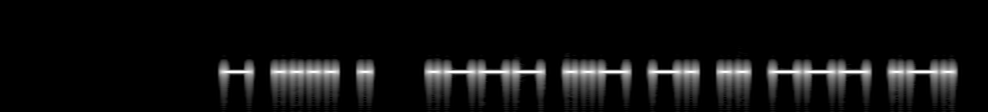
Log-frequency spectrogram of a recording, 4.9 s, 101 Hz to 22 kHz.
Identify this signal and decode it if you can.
Morse code, heard as a keyed tone, about 28 wpm, 700 Hz. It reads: THE JUNIOR
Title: Pangram Challenge v2 - 28wpm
